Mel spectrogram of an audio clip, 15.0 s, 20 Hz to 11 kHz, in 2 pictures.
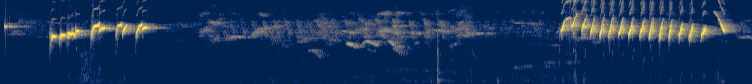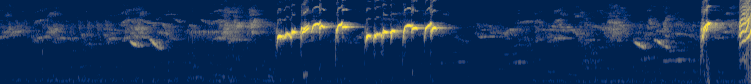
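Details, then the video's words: Greater green leafbird song: bright rapid trilled bursts and chattering phrases, loud bursts around 1, 6 and 11 seconds with quieter twittering between, clean recording without other sounds. "Cucak Ijo Tembakan Jernih"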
